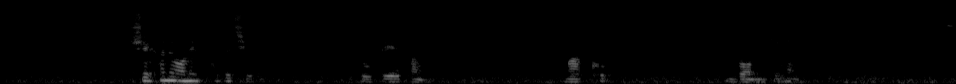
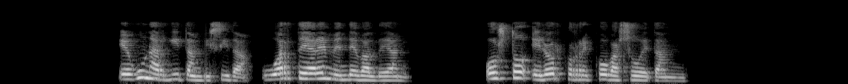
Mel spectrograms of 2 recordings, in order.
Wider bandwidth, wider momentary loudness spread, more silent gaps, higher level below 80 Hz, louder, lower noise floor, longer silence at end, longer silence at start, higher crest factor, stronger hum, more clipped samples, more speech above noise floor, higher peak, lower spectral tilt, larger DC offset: first, 11.5 kHz vs 7.8 kHz; first, 27 LU vs 11 LU; second, none vs 2.55-2.62 s, 4.15-4.82 s; second, -74 dBFS vs -64 dBFS; second, -48 LUFS vs -17 LUFS; second, -71 dBFS vs under -90 dBFS; second, 0 s vs 1.65 s; second, 0.6 s vs 1.2 s; about the same, 20 dB vs 16 dB; neither; neither; second, 25 dB vs over 74 dB; second, -32 dBFS vs -2 dBFS; first, -6.5 dB/octave vs -5 dB/octave; neither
